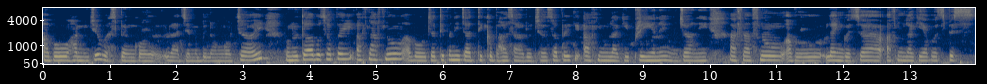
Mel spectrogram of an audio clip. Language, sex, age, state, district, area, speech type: Nepali, female, 18-30, West Bengal, Darjeeling, rural, spontaneous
